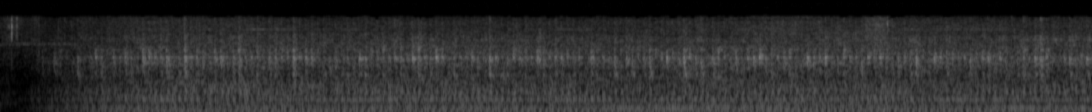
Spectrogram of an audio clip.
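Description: A tractor engine runs on a slope while hauling chicken compost, a steady, loud mechanical drone with a rough, knocking rhythm that builds quickly and then holds.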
